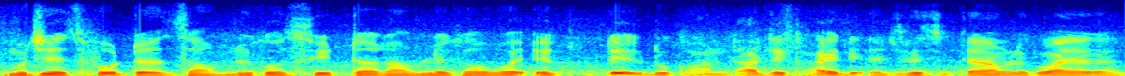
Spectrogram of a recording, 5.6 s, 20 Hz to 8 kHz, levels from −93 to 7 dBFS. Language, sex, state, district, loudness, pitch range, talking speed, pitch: Hindi, male, Madhya Pradesh, Katni, -15 LUFS, 115-125 Hz, 200 wpm, 120 Hz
